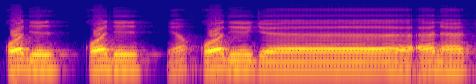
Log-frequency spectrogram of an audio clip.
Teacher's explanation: dia malah mengidgamkannya ke huruf Jim harusnya dipantulkan qodja nah kemudian untuk memantulkan sendiri jangan sampai ada tambahan Hamzah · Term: qalqalah, Qalqalah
